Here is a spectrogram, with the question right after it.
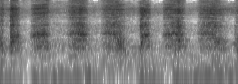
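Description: A soybean grinder runs with its grinding stones set too tight, giving a loud, continuous rough rasping grind that pulses in a steady rhythm of repeated strokes.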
